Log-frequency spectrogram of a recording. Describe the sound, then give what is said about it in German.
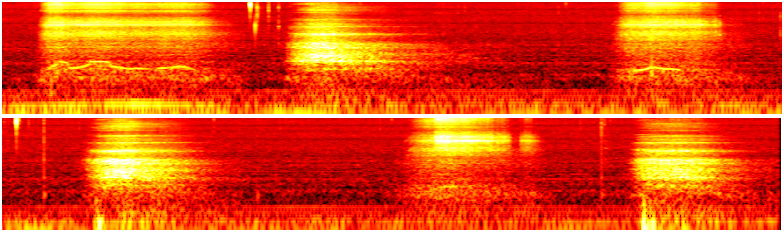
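Deep, slow breathing during a guided meditation: three unhurried in-and-out cycles, each breath a soft airy rush followed by a heavier sighing exhale, heard alone in quiet. “Atme wieder ein paar Mal tief ein und aus.”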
